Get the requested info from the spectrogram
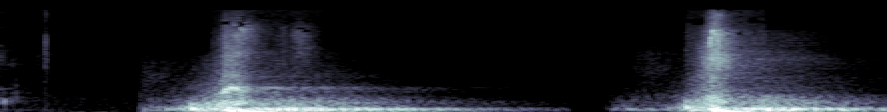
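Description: Two whoosh transition sound effects for an animated logo end screen, each with a deep rumbling low end. The first swells sharply about a second in and fades out over nearly two seconds. The second hits about three and a half seconds in.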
